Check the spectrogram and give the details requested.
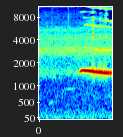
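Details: A female laughingthrush, whose song is played to stimulate male laughingthrushes to sing, gives one clear, sustained whistle that falls slightly, after a faint higher tone at the start.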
